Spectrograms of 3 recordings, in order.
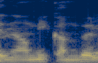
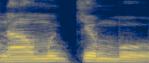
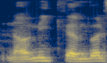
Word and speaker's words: Naomi Campbell: appelle la chanson de Naomi Campbell, là, que nous appelons Naomi Kembo. Naomi Kembo, voilà. La chanson, avec une mauvaise prononciation, on dit Naomi Kembo, voilà.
